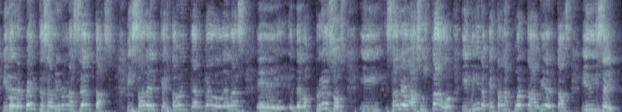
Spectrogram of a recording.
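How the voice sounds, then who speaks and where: Guy preaching a sermon, really high voice but mellow, lots of church echo. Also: measured pace. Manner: asks the congregation rhetorical questions; retells scripture as a story, acting out the lines.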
